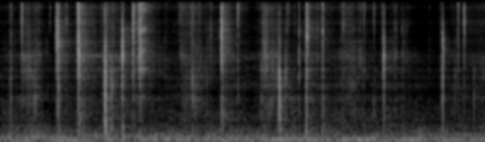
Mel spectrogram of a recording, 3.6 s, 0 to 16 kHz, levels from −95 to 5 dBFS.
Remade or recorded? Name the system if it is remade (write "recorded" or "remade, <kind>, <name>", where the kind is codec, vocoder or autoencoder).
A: remade, codec, SNAC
